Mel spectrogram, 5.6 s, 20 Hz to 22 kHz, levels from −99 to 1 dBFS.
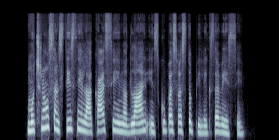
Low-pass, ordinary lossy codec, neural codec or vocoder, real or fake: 14.4 kHz; Opus, 16 kbps; none; real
